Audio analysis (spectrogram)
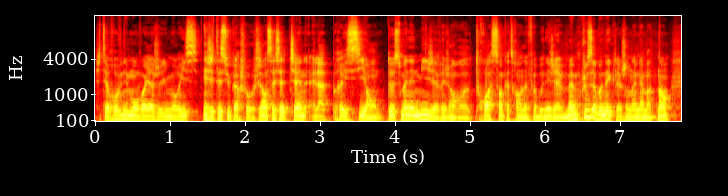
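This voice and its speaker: A man's fairly low voice, with fairly even intonation, races along at a very fast pace. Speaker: youtuber. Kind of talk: personal testimony.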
